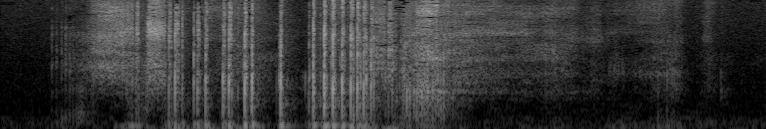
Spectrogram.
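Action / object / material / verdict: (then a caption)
scrape / paper pages of a large art book / paper / none. Fingertips with red nails turn and rub the paper pages of a large art book. Soft rustling and scratchy paper scrapes rise into a dense cluster of quick strokes, then fade to faint brushing.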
